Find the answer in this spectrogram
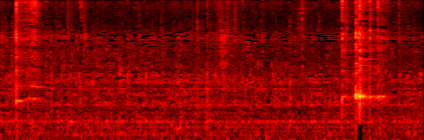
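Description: Onion-and-spice masala paste bubbling and sputtering gently as it fries in a pan. A utensil clinks against the pan once at the very start and again, louder, near the end.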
